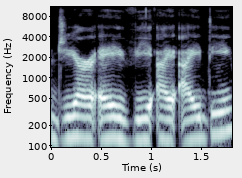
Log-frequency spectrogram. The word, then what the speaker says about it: Gravid: Uh if you remember G R A V I D, one of our donos, he's name is pronounced uh Gravid, like Gravity. Gravid.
